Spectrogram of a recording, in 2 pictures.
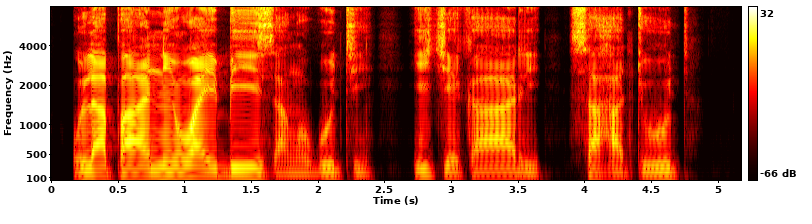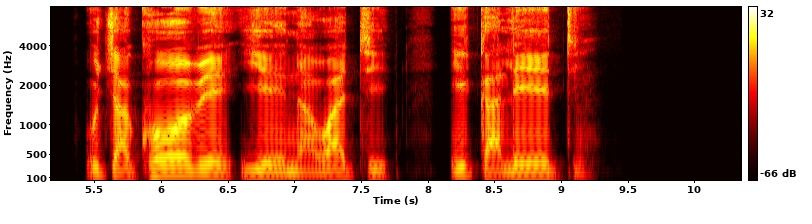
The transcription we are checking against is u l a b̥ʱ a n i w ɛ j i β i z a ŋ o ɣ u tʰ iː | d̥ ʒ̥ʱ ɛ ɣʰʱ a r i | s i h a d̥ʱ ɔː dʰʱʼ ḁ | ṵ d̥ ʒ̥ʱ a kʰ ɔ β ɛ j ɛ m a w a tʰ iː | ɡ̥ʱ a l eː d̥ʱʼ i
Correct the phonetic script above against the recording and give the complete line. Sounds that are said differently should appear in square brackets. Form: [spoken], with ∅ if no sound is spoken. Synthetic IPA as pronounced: u l a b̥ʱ a n i w [a] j i β i z a ŋ o ɣ u tʰ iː | d̥ ʒ̥ʱ ɛ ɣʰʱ a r i | s [a] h a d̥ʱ [uː] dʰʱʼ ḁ | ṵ d̥ ʒ̥ʱ a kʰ ɔ β ɛ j ɛ [n] a w a tʰ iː | ɡ̥ʱ a l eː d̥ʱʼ i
